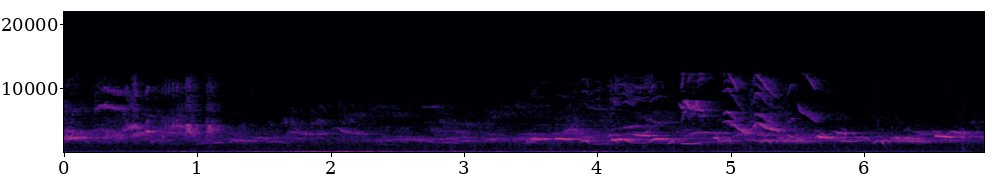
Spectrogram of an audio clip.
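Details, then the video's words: Several birds singing together at dawn in Guisborough, a dense layer of high chirps, slurred whistles and short trills, with a low rumble in the first half. "Dawn Chorus"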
